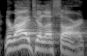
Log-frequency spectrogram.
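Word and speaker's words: Neriglissar: Nerijalasar, that's how this is pronounced.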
